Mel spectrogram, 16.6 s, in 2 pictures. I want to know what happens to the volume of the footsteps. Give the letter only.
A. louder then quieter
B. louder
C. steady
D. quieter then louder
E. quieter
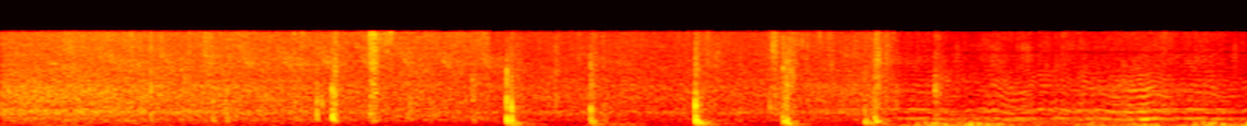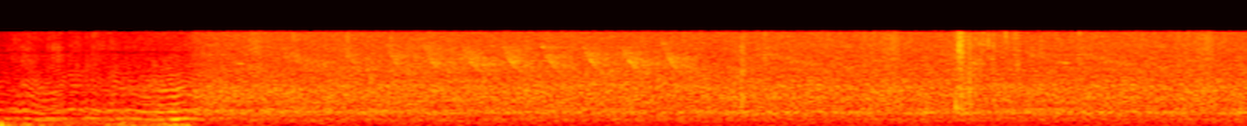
A.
